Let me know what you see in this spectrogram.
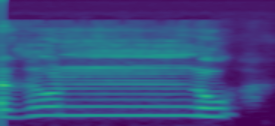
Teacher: নু টান দিচ্ছেন কেন? গুন্না হবে আজুন নু। ইয়াজুন নু, হ্যাঁ, তারপরে পড়েন।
